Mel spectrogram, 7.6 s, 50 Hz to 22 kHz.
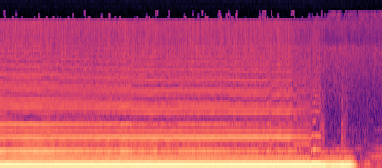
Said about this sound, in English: making that humming sound loud enough that you yourself can hear it. And if you're with a partner, that both of you can hear it. And you're having a bath in that sound resonance. And you can go on with that sound for about 5 minutes.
